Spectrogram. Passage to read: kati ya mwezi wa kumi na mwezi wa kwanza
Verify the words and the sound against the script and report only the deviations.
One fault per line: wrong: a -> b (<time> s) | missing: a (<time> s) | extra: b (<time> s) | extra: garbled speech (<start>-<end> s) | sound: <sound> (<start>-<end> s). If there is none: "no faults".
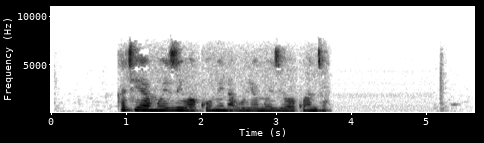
extra: ule (2.5 s)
